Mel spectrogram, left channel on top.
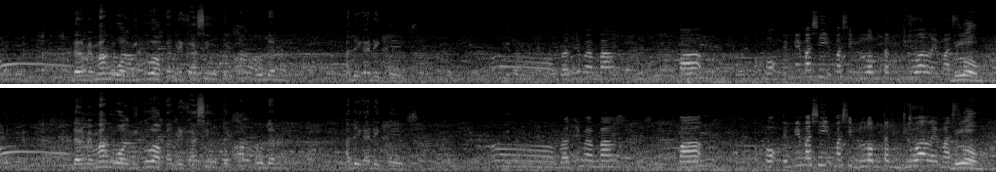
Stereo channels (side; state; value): both; normal; correlation 0.10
